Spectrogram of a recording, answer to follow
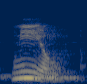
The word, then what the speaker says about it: kneel: Number 1, in Japan, people always kneel on the floor. انتبهوا طبعا هنا kneel الكي عندنا silence the K is not pronounced.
